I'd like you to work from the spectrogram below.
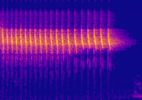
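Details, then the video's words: Pied triller, a tutor recording for training songbirds in 'tembakan' style: one fast trill of about eighteen sharp, regularly spaced notes lasting just over two seconds, then fading away. "GACORRR DORR !!!! PANCINGAN KAPAS TEMBAK FULL TEMBAKAN COCOK BUAT MASTERAN"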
